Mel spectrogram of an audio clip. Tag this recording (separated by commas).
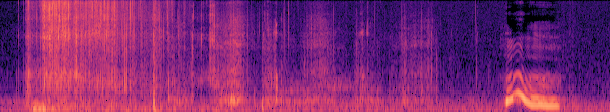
mastication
